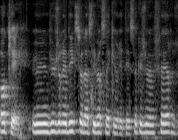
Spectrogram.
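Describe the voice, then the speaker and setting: A man with a Flemish accent talks at a moderate pace in a high pitch, with noticeable background noise behind him. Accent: Dutch-speaking (Flemish) accent in French. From Flanders, Belgium (Mechelen area). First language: Dutch (speaking French). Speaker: lawyer. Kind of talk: webinar lecture. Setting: online webinar, screen share. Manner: halting, with repetitions.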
